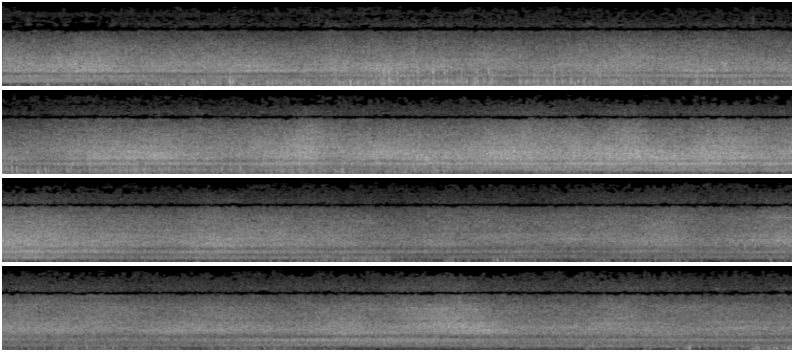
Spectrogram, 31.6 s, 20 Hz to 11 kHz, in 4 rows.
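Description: Jet engines of an Airbus A380 running while the airliner moves slowly on the ground: a steady engine noise with a faint steady whine in it. It is loudest a few seconds in and eases off gradually.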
